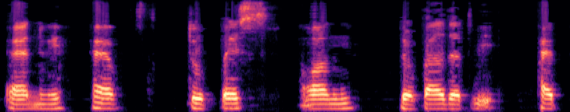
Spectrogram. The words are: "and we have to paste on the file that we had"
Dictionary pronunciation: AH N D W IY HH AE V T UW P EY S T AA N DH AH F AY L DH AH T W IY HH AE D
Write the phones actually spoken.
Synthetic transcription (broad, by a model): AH N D W IY HH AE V T UW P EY S AA N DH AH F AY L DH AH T W IY HH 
